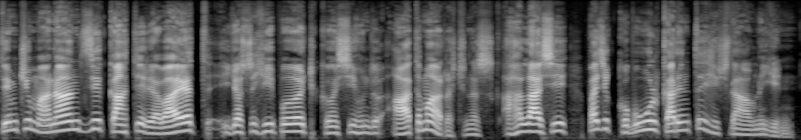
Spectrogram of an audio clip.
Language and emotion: Kashmiri, neutral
